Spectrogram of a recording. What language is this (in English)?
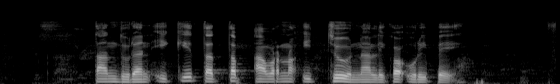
Javanese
